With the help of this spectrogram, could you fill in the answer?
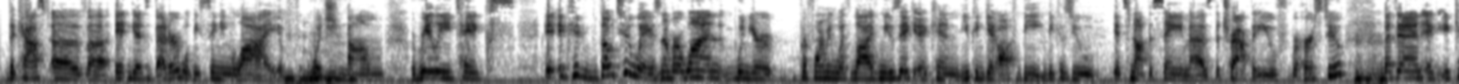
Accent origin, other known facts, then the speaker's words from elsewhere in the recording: Missouri, United States; I'm from Missouri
